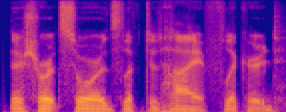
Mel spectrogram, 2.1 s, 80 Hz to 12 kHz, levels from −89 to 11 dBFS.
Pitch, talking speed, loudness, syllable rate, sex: 85 Hz, 170 wpm, -16 LUFS, 4.5 syllables/s, male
